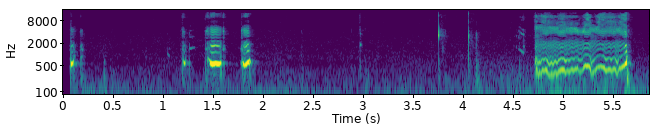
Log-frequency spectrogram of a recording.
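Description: A fennec fox gives short, high whimpering squeaks, then a longer wavering, nasal whine.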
